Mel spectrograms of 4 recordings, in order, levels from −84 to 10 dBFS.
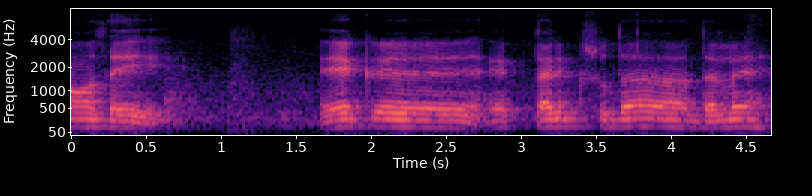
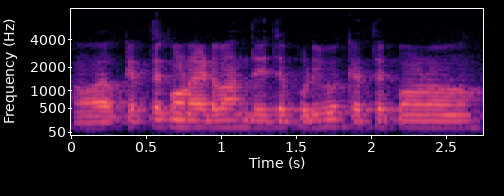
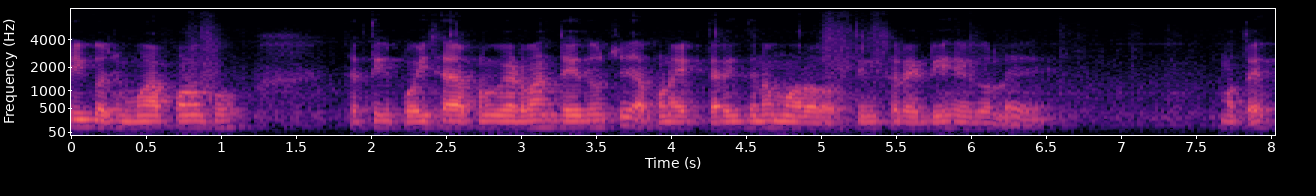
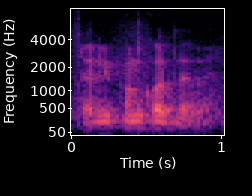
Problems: background sounds at intervals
